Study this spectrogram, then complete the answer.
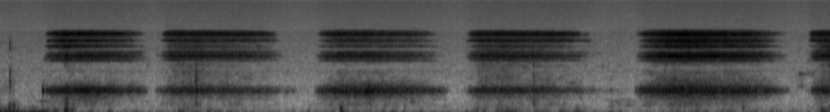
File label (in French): respiration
